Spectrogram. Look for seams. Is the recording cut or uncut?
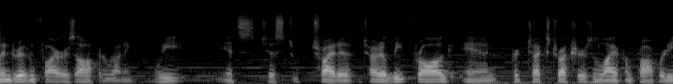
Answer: uncut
